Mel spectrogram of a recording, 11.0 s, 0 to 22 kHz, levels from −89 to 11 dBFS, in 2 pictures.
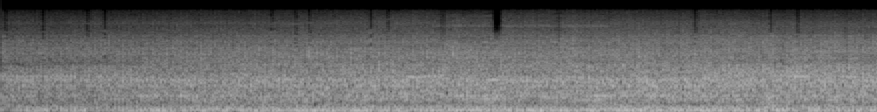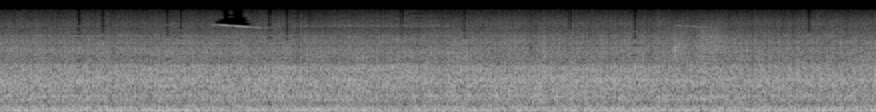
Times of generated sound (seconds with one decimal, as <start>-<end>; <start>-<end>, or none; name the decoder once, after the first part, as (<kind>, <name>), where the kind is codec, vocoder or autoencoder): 2.7-3.8 (codec, SNAC); 7.3-8.3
